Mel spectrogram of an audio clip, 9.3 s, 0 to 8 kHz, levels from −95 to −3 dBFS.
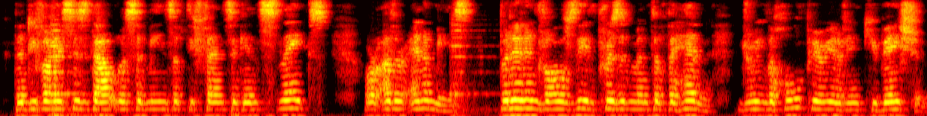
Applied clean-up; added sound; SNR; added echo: neural separator model SepFormer DNS4.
